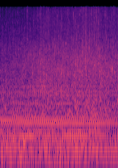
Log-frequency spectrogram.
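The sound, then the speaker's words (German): A boat moves out on a river just after leaving a jetty, with a continuous rush of water over a steady, low engine hum, even and unbroken throughout. “jetzt sind wir hier vom Steg hier rausgefahren”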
